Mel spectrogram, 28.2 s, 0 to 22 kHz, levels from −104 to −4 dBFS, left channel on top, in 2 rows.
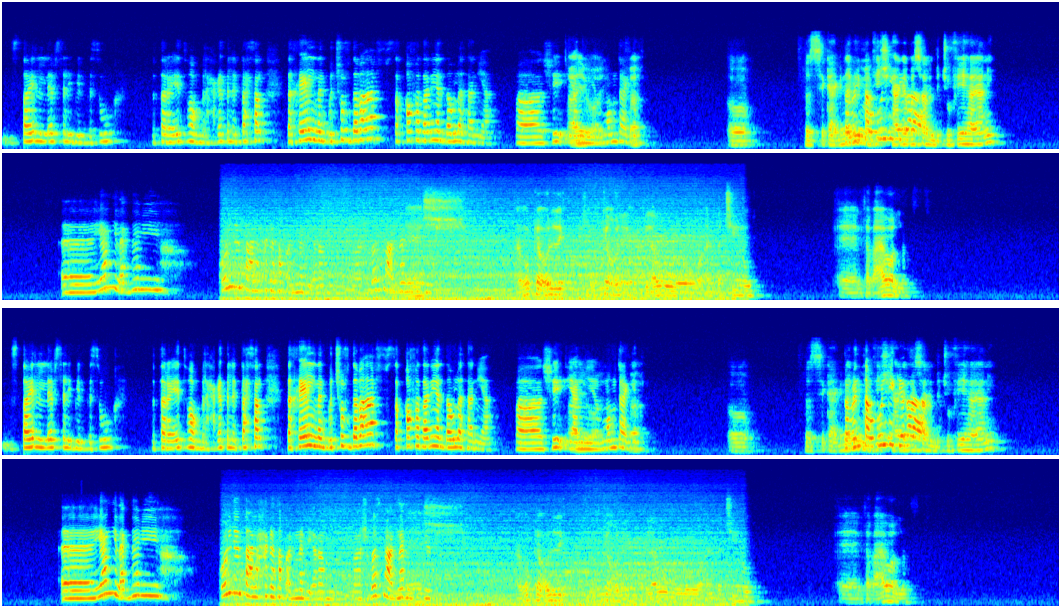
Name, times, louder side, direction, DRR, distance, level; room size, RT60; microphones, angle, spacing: voice 1, 0.0-1.5 2.1-6.5 6.9-8.5 11.2-12.4 14.9-16.5 17.0-19.8, right 5 dB, 55° right, 0.3 m, -31 dB
voice 2, 7.5-8.1 8.4-8.5 9.7-10.0 10.7-13.2 19.3-20.3 20.9-24.1 25.2-26.2, left 4 dB, 55° left, 0.5 m, -36 dB
sound 1, 17.0-24.0, left 1 dB, 70° left, 1.7 m, -38 dB
6.6 x 2.8 x 2.3 m
head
